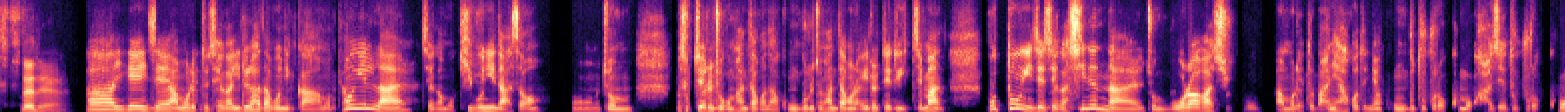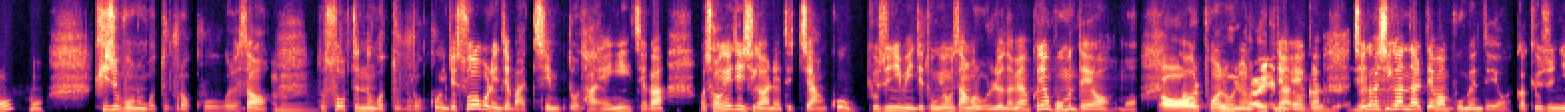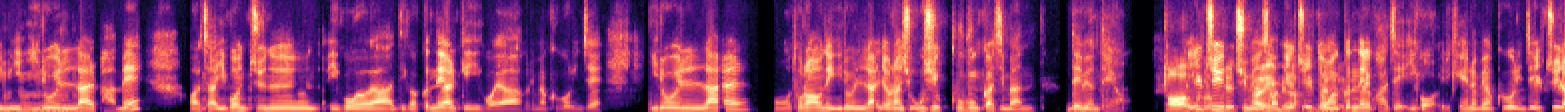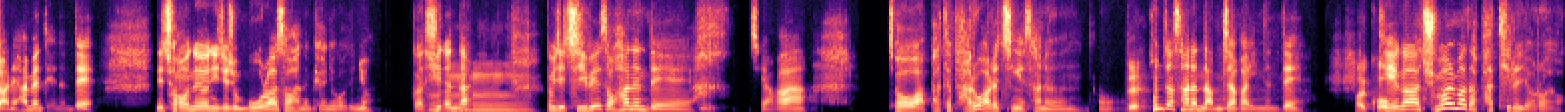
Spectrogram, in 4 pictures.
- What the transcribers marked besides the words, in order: other background noise; put-on voice: "파워포인트"; tapping; other noise
- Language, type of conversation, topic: Korean, advice, 휴식할 때 쉽게 산만해지고 스트레스가 쌓일 때 어떻게 하면 좋을까요?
